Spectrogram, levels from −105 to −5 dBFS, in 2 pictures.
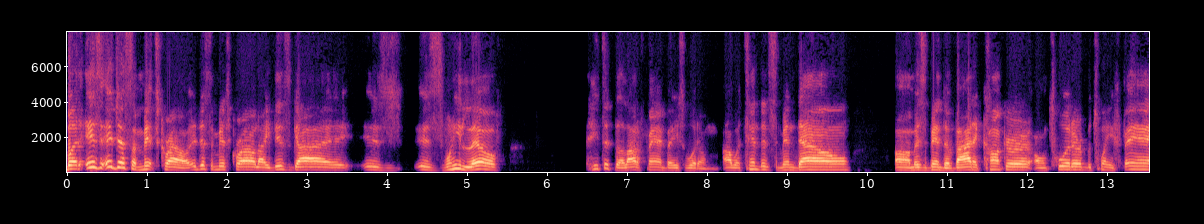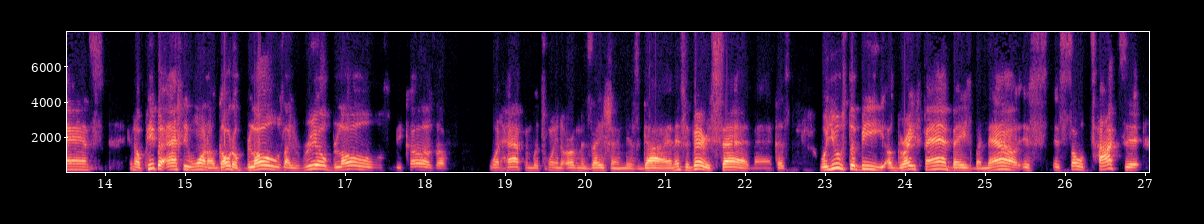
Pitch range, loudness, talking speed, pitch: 145-180 Hz, -23 LUFS, 190 wpm, 160 Hz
